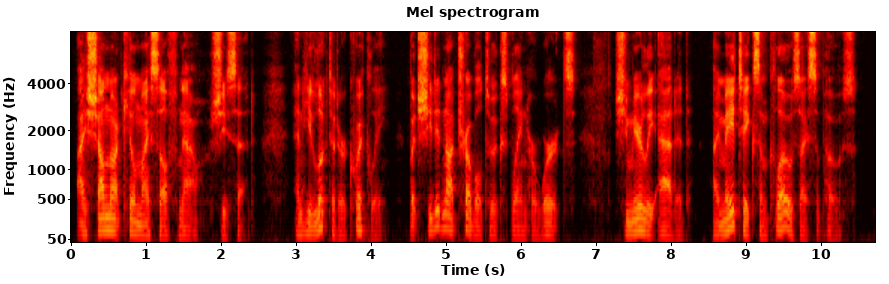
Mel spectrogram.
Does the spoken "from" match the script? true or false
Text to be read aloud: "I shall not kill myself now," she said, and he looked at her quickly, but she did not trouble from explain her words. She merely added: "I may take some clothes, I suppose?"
false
